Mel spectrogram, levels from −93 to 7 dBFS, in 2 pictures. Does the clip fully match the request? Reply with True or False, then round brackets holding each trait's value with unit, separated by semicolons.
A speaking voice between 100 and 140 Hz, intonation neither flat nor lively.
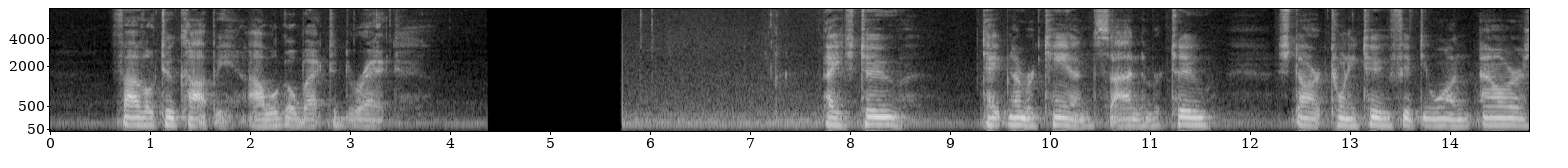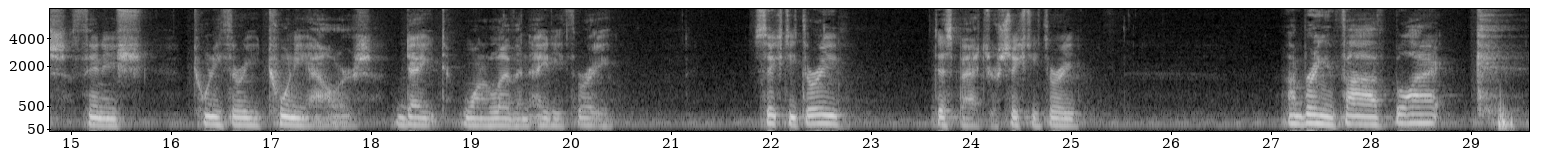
True (135 Hz; 4.7 semitones)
